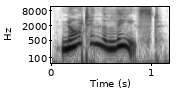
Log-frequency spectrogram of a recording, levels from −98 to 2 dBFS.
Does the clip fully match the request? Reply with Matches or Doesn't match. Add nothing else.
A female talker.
Matches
